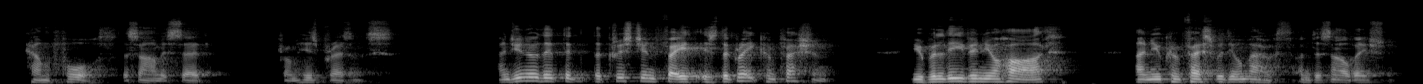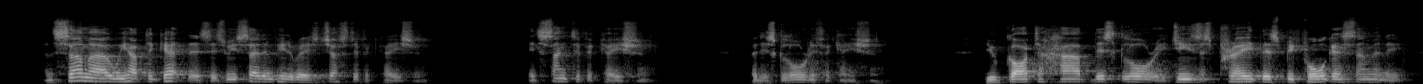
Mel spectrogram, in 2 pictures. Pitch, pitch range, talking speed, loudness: 130 Hz, 120-160 Hz, 135 wpm, -29 LUFS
